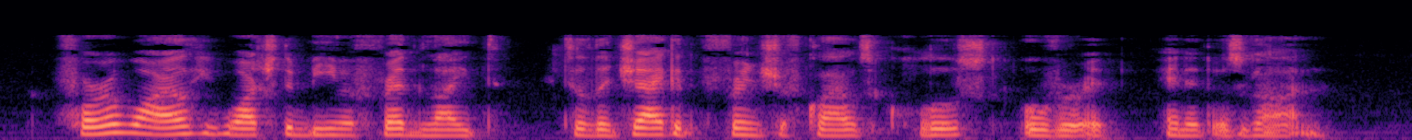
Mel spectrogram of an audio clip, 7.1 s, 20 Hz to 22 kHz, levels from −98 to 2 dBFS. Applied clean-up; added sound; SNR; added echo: none; none; none; none.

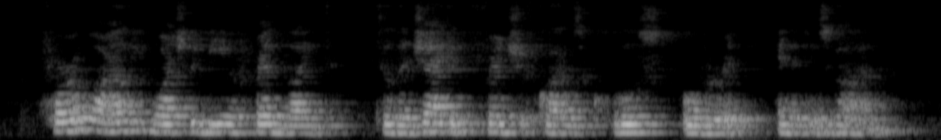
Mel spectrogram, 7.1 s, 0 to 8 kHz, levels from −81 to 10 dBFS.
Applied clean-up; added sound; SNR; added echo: none; none; none; reverberation time 0.7 s.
